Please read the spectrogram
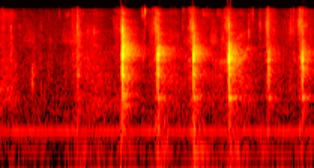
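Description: Kitchen knife dicing radishes on a cutting board: a run of sharp knocks about two a second, starting about a second and a half in.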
